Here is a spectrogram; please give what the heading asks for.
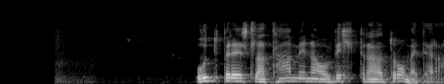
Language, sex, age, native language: Icelandic, male, 50-59, Icelandic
